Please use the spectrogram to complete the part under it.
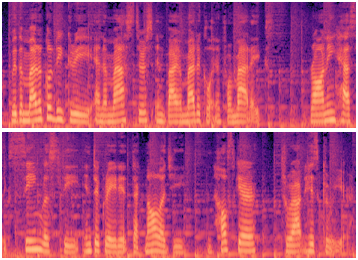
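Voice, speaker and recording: Woman host reading a formal intro. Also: lowish voice. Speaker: podcast host. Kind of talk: scripted introduction and interview.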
